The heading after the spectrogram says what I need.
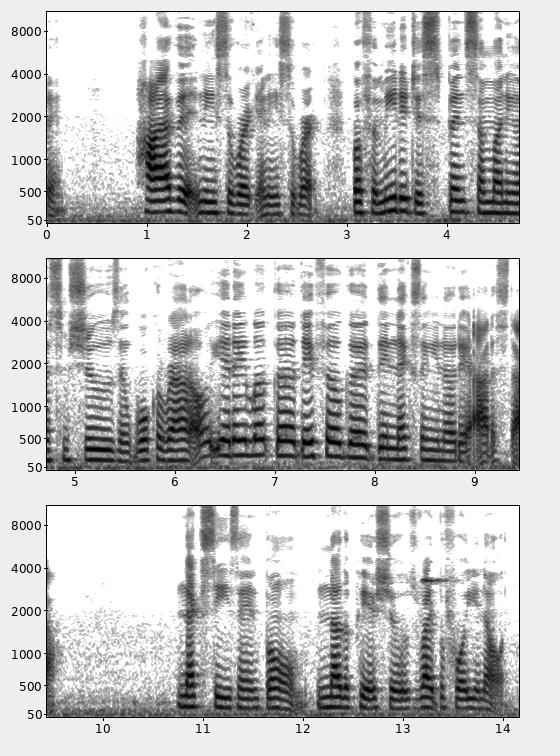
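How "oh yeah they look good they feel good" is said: airy shoe shopper. Retold or imitated. Mocking her old shopping self.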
